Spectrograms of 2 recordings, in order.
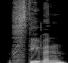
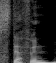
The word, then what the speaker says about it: Stephen: So he is in a band called the Sex Bobombs with his friends, Stephen, also sometimes pronounced Stefan, depending on how you feel about names and English as a language, and then Kim.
